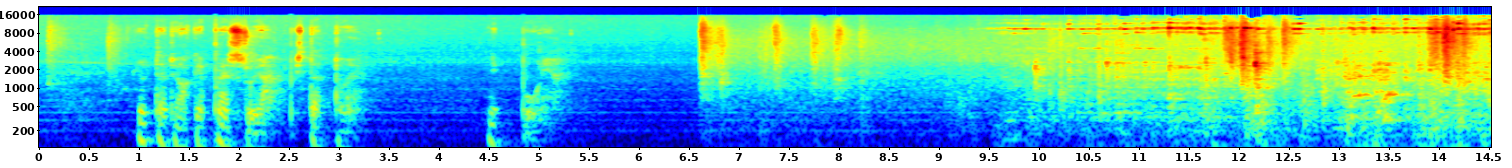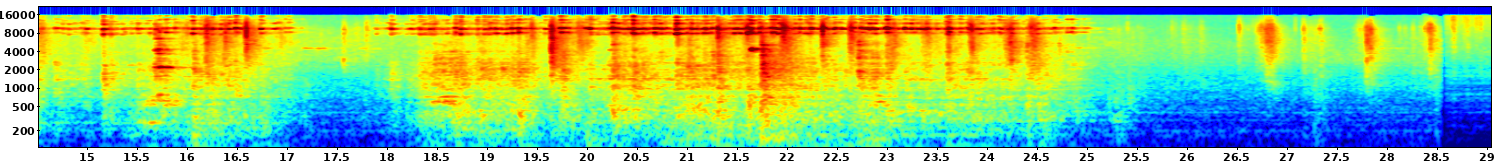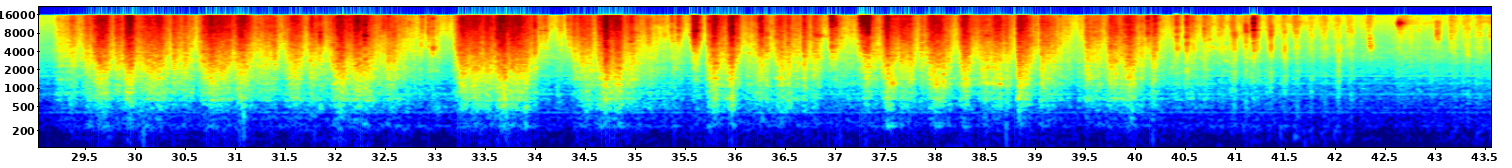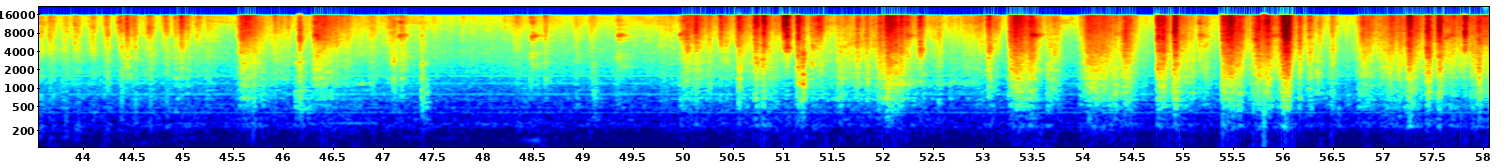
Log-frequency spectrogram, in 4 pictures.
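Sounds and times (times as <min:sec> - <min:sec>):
plastic tarp crinkling: 0:28.6 - 0:47.3, 0:49.8 - 0:58.0.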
